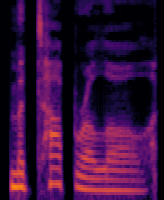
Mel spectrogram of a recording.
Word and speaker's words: metoprolol: M, top, r, lol. METOPROLOL. Stress the top syllable and keep r light.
